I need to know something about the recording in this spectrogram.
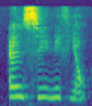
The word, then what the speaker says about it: insignifiant: insignifiant. هنا عندكم G ne prononce pas. le G c'est écrit et ne prononce pas لا تلفظ.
